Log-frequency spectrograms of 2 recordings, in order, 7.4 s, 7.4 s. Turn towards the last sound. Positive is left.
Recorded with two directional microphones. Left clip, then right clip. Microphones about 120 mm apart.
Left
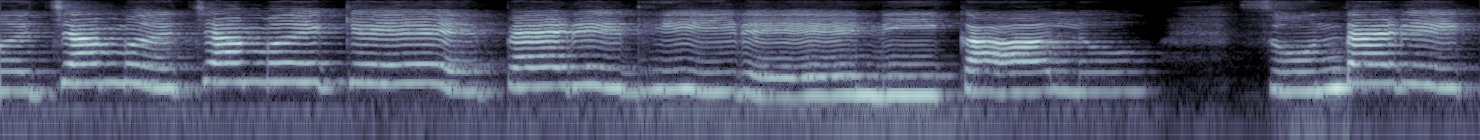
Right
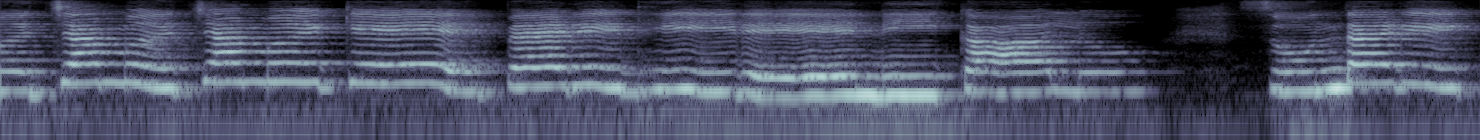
turn(degrees=-45)  # may be behind; listen again after turning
